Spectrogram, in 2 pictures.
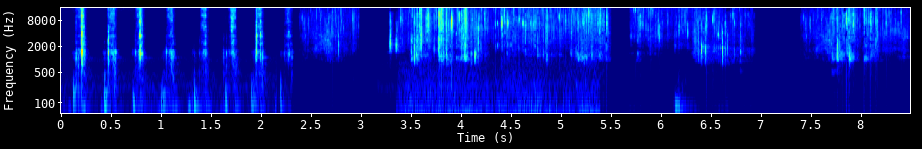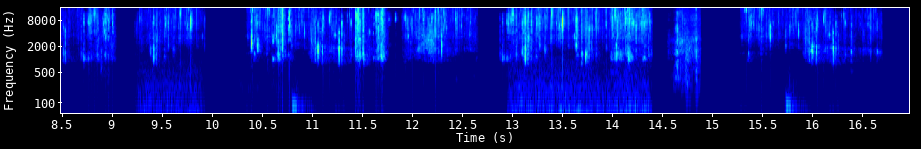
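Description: A quick run of about seven sharp plastic clicks as a cosmetic bottle's black pump cap is worked. Then repeated bursts of crinkly, crunchy sound as a makeup spatula presses and scrapes product inside a clear plastic bag.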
